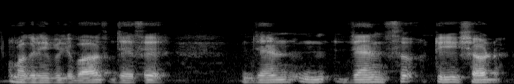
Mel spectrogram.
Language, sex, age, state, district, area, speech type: Urdu, male, 60+, Delhi, Central Delhi, urban, spontaneous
